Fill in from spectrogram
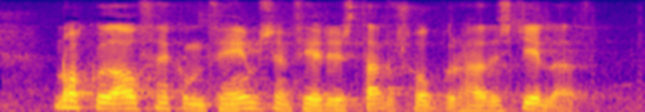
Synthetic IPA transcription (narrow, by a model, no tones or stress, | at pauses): nɔhkʏðaːwθɛhkʏmfejmsɛmfɪɾɪɾ̥st̪aɾshowpʏɾ̥ɦavðɪscɪːla̰θ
